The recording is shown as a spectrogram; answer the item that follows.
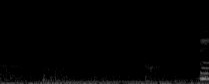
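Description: A few faint footsteps on a wooden stage floor against the hall's quiet room tone.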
